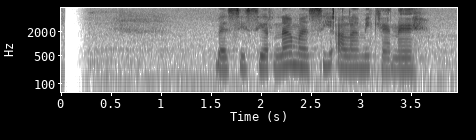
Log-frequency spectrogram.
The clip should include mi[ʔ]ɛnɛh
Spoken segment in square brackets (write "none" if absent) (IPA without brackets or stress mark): k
